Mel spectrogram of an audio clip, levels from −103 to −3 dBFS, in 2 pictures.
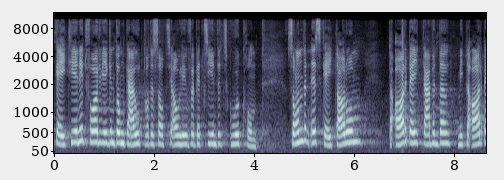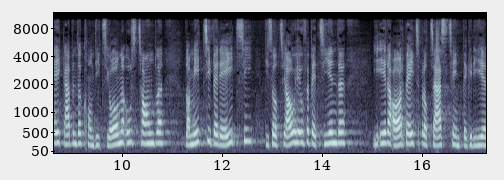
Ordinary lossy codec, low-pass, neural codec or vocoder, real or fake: none; 9.9 kHz; vocoder, 22.05 kHz, 80 mel bands, Vocos; fake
